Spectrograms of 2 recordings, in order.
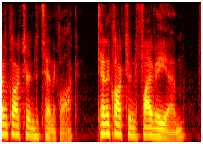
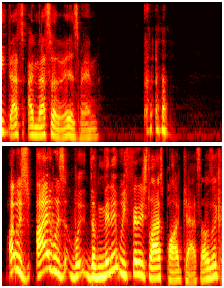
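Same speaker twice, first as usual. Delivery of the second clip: ordinary talk, nothing marked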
